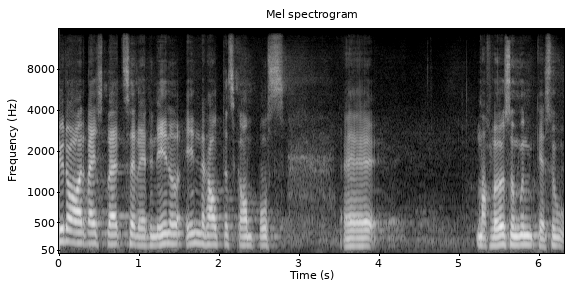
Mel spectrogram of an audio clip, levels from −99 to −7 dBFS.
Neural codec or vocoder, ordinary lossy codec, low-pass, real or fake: codec, 44.1 kHz, 7.8 kbps, DAC; none; 14.4 kHz; fake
